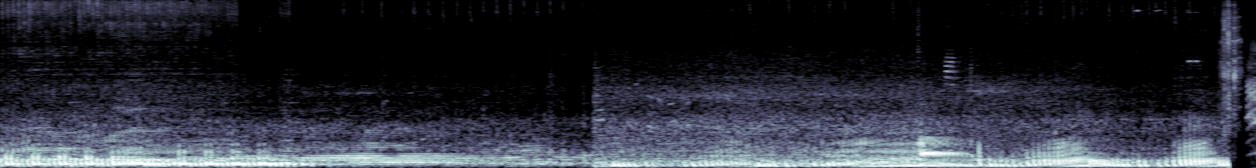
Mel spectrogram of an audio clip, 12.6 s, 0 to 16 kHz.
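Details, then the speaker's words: Kawasaki Ninja RR 150 two-stroke on test drive after carburettor adjustment at routine service: crisp buzz rising and falling smoothly with throttle, clean pickup, no misfire or stumble; running normally. "dan sekarang karbunya udah mantap dan body-bodinya tinggal kita lakukan pemasangan dan Mari kita tes Drive"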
